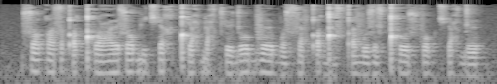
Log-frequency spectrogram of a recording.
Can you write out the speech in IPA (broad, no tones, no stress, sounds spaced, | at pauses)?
s ɔ q a s i qʼ o ǃʰ ɔ ʕ əː s ɔ b i t͡ʃʰ e χ ǃʰ e ħ b i ħ tʰ ø d oː b v əː b ɔ z s a f qʼ ɔ ɡ͡ǃ ɨ s qʼ i v o z ə z ǃʰ oː s f ɔ b t͡ʃʰ ɨ ħ d ə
